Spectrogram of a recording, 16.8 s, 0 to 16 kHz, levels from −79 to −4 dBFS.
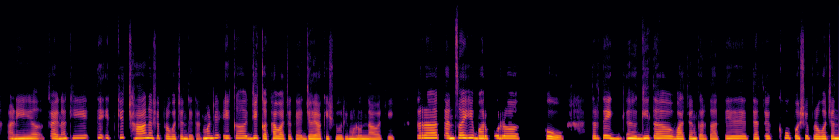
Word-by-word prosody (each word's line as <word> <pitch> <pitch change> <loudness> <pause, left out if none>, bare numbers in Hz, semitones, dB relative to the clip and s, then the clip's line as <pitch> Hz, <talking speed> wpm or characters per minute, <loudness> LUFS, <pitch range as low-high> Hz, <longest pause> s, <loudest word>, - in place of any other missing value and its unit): आणि 220 +2 +2
अ, 230 0 0 0.3
काय 250 - -1
आहे 220 - +1
ना, 225 +3 +1
की 270 +1 -4 0.2
ते 315 - -2
इतके 290 +4 -6 0.2
छान 260 +4 +2
असे 270 0 -3
प्रवचन 220 -1 -1
देतात. 195 -1 -7
म्हणजे 260 +4 +3
एक 260 0 -4
अ, 265 0 -1
जी 265 +2 +2
कथावाचक 225 -3 0
आहे 185 -1 -3
जया 200 0 +3
किशोरी 195 -2 -4
म्हणून 185 -1 +2
नावाची. 175 0 -4 0.5
तर 285 +1 0
अ, 290 +1 +5
त्यांचंही 285 +3 +4
भरपूर 255 +1 +2
अ 255 0 +2 0.6
हो, 195 -8 +3 0.6
तर 245 0 0
ते 275 0 +3
अ, 220 +1 -1 0.3
गीता 250 +1 +2 0.4
वाचन 220 0 +2
करतात. 195 -1 -4
ते 240 +3 0
त्याचे 230 +1 -2 0.2
खूप 260 -2 -4
असे 250 +1 -1
प्रवचन 225 0 +2
235 Hz, 140 wpm, -23 LUFS, 210-260 Hz, 0.6 s, अ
